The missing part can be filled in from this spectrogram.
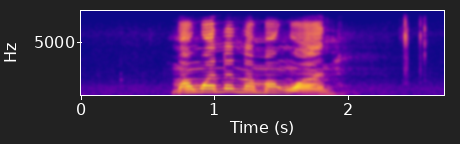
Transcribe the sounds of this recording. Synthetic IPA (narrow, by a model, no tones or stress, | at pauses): maŋwananamaŋwaːna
